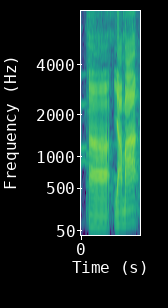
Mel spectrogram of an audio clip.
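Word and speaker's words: 山: The category is Yama no Pokemon. So yeah, Yama is already mentioned. Mountain. Accent on the last more, so in this case actually becomes an accent because of the following possessive particle.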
